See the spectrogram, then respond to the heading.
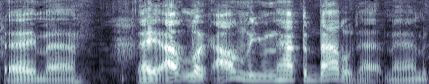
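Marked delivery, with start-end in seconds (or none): none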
